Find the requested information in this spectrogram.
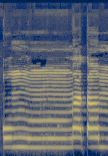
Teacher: میم مشدد ہے، گنہ کریں گے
